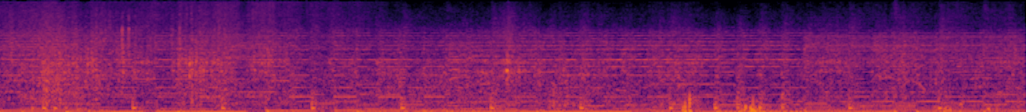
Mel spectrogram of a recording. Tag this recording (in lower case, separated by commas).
skiing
